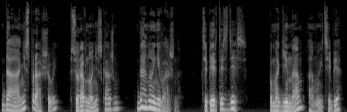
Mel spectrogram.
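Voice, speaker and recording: A man's voice: medium pitch, big pitch swings, normal speed, darkish tone, dry recording, studio quality. A man voicing a stern middle-aged woman healer who talks in old-fashioned folksy speech, in an audiobook. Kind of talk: audiobook character voice.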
